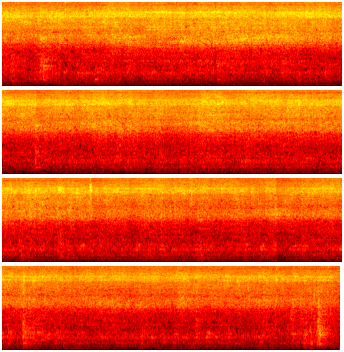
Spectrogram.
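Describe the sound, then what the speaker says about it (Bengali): Eggplant frying in a pan while khichuri cooks alongside, giving a steady, loud broadband hiss of steam and sizzle throughout with faint clinks and no talk. "এদিকে বেগুন ভাজা চলছে, আর এদিকে খিচুড়িটা হচ্ছে।"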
